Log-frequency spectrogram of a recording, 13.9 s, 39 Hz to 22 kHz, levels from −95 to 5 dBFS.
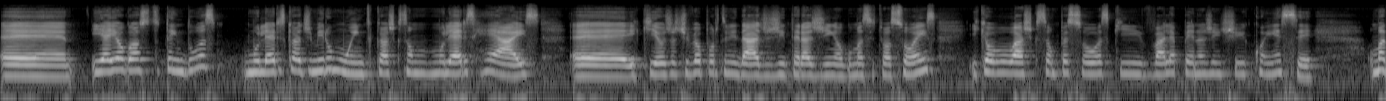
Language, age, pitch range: Portuguese, 30-49, 190-235 Hz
